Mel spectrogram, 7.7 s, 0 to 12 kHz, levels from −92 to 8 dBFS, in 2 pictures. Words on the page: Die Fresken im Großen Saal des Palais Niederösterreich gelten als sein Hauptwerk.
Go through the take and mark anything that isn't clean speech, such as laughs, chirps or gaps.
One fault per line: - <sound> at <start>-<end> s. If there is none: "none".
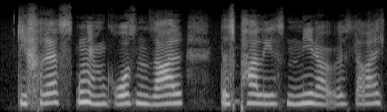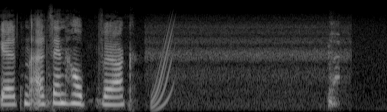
- chirp at 5.4-5.6 s
- laugh at 7.1-7.3 s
